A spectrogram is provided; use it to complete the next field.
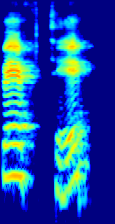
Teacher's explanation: in the case of 50, this one right here, 50, the stress goes in the first syllable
